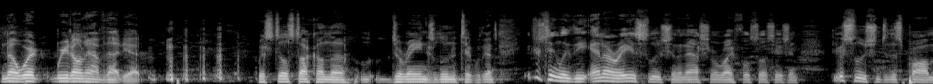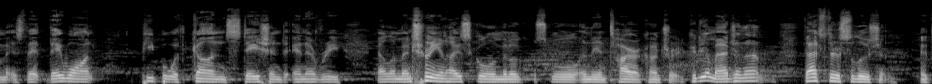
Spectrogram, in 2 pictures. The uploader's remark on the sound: In front of a live audience in Sydney.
